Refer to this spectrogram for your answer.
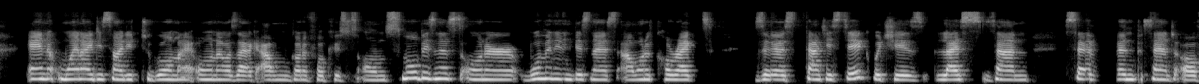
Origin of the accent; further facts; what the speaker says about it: France; accent: French; English is a second language; moved away as an adult; now in Australia; I am French, so you may already have noticed my accent by then. I moved to Australia about 10 years ago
